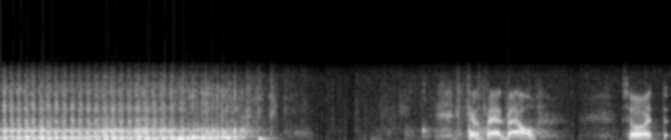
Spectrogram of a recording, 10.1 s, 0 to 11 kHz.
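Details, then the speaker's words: Case 360 diesel trencher, auction buy: rough, uneven chugging for about four seconds, then it dies; a bad valve means it only starts on one cylinder. A drill with a socket helps the starter spin it, and the head needs a valve job. "it only wants to start on one cylinder."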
